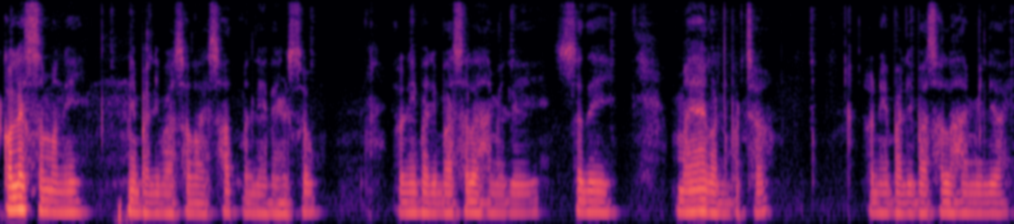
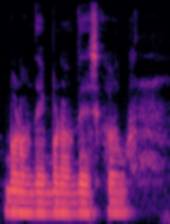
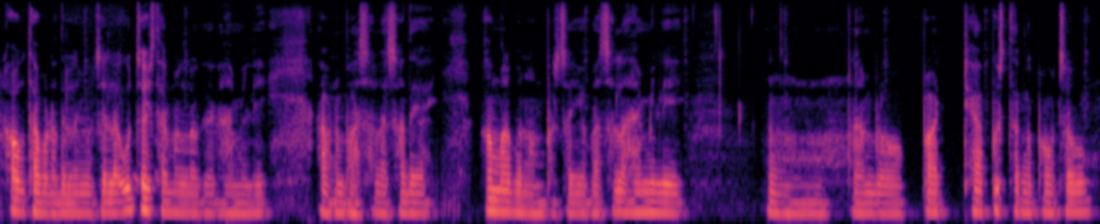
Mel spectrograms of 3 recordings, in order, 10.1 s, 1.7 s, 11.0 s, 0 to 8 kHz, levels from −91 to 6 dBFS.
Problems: none marked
